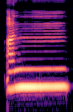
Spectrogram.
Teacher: اخفا کرنا ہے۔ نون کی آواز کو ناک میں چھپا کے پڑھیں گے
